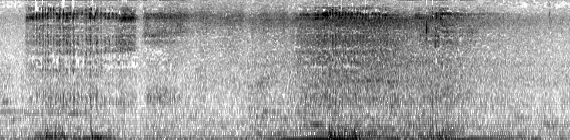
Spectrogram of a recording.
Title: Hachiko's Snoring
